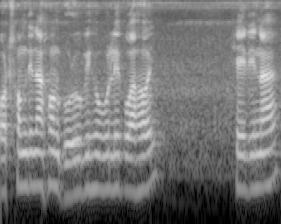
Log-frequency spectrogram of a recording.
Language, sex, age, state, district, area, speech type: Assamese, male, 60+, Assam, Darrang, rural, spontaneous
